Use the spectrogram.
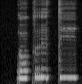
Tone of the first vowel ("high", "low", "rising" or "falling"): high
